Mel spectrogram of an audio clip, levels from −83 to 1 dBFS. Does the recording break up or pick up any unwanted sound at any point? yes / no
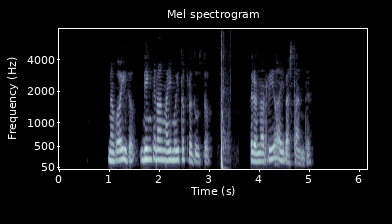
yes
